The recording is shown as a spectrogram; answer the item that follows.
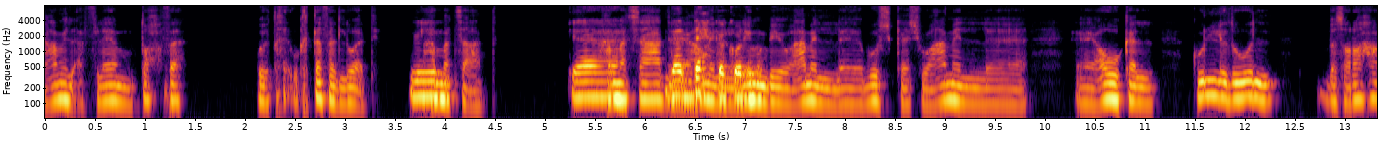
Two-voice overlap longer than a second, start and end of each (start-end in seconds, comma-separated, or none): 5.5-7.3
